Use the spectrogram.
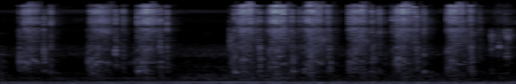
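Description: A spray bottle spritzes liquid onto a tissue-box art journal in a quick series of about eight short hissing bursts, close and moderately loud, with a low hum underneath.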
